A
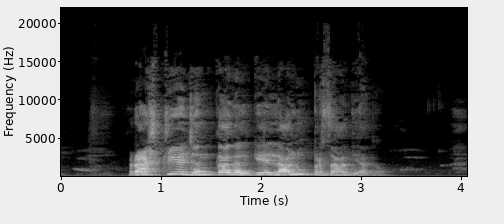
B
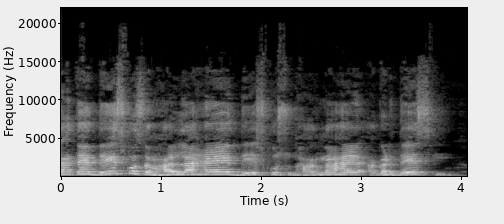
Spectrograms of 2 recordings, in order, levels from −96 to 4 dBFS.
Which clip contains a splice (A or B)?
A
